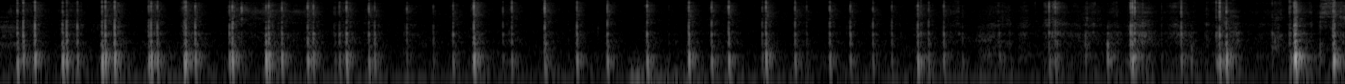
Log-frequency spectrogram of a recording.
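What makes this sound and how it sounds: A thick paperback dictionary with a green cover and paper page block is held in the hands while fingertips and nails tap and scratch on its cover. Dozens of quick, dry taps follow one another across the clip, each short and dull with a low body and a brief bright papery edge, and a faint scratching texture sits between them.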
